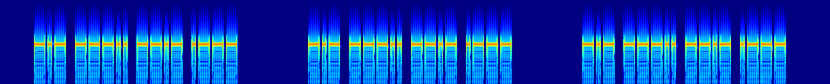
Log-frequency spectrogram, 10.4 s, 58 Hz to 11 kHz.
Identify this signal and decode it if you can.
Morse code, heard as a keyed tone, about 28 wpm, 700 Hz. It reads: K8QJ K8QJ K8QJ
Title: USA Call Signs - 4 Characters - Repeated 3x - 28wpm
